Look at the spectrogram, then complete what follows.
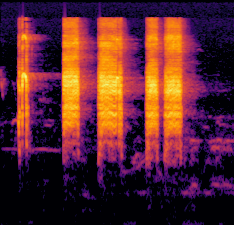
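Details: Black francolin call: one brief rasping note, then four loud, harsh, scratchy bursts in quick succession, grouped roughly as one, one, then a close pair, over an otherwise quiet background.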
